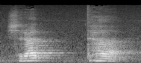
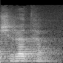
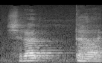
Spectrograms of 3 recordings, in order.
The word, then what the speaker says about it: Shraddha: Atenção para a pronúncia. Shraddha. Então, esse espaço na pronúncia Shraddha, esse espaço é o primeiro D. E o dha é o dh. Shraddha. Não é Shraddha. Shraddha. Que nem Buddhi e etc.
